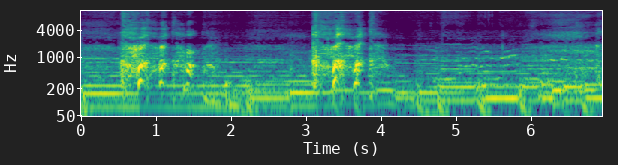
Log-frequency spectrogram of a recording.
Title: Girl coughing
